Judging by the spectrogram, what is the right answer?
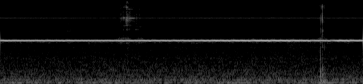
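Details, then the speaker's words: Nakamichi Dragon cassette deck during playback: steady piercing high squeal around 3 kHz over a quiet mechanical hum from worn capstan bearings, both left and right, with play; pinch roller pushes capstan shafts into grooved bearings. "That's the sound of the warren bearings. I told you that I like initially when I tried it like uh when you try to move them up and down, they have some wubble."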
